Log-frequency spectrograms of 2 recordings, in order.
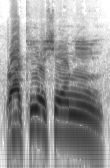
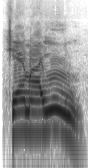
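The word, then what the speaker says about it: שמים: Rakia Shamim. Shamayim.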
